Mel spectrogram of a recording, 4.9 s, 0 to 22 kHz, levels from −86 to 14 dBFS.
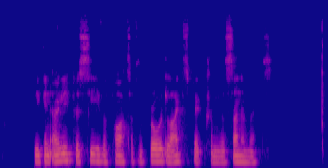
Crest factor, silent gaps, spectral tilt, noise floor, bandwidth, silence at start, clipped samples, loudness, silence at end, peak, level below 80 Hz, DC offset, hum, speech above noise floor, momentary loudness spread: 18 dB; none; -6 dB/octave; under -90 dBFS; 15.5 kHz; 0.5 s; under 0.1%; -41 LUFS; 0.9 s; -22 dBFS; -78 dBFS; under 0.1%; none; over 50 dB; 11 LU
